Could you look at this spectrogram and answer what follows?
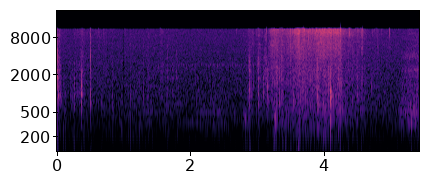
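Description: A couple of light clicks, then a quiet stretch, then about two seconds of rustling and footsteps in tall grass starting about three seconds in.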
